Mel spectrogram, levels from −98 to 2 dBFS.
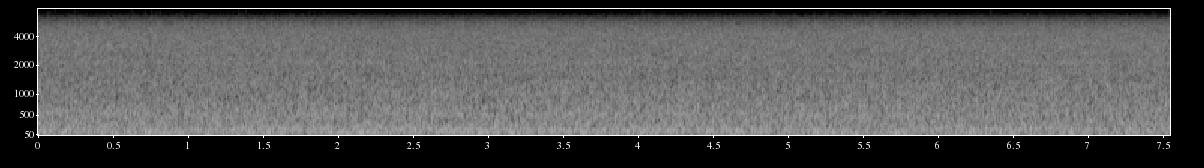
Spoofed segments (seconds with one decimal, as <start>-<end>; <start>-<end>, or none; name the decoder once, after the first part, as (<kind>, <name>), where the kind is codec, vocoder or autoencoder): none

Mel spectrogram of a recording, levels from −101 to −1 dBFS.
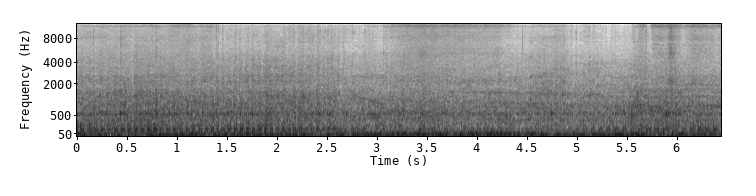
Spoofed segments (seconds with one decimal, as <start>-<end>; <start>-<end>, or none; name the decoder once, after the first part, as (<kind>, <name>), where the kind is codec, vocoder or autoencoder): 0.0-1.4 (codec, DAC); 2.9-4.9

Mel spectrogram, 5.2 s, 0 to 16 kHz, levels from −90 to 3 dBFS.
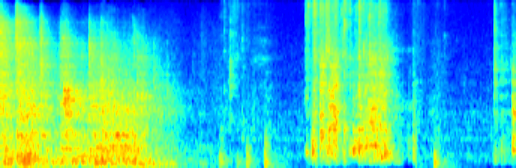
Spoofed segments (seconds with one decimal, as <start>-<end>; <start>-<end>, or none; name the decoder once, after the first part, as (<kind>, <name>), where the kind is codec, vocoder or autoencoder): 0.0-1.0 (autoencoder, DAC-VAE)

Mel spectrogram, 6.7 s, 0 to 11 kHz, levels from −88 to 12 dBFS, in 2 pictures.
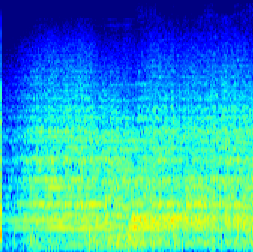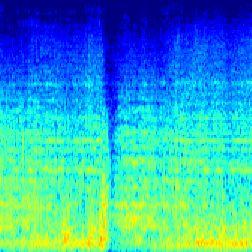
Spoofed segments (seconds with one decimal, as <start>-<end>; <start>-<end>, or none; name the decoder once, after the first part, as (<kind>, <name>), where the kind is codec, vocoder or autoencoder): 1.8-5.8 (vocoder, Vocos)

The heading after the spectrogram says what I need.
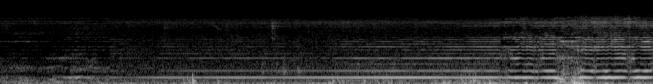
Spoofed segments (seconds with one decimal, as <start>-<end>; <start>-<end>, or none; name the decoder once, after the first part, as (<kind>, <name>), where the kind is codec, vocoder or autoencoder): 0.0-1.1 (codec, SNAC); 5.0-6.5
